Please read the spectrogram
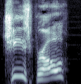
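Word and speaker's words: Chesebro: Cheese Bro, pronounced Cheese Bro.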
